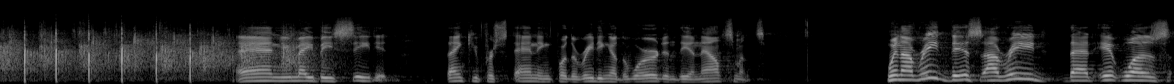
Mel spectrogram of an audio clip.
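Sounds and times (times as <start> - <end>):
audience hand clapping: 0.0 - 3.3
speech: 2.4 - 7.8, 8.9 - 11.7.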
